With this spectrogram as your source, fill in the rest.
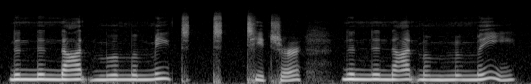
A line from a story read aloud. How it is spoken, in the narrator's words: Joe Sloane stuttered out wildly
